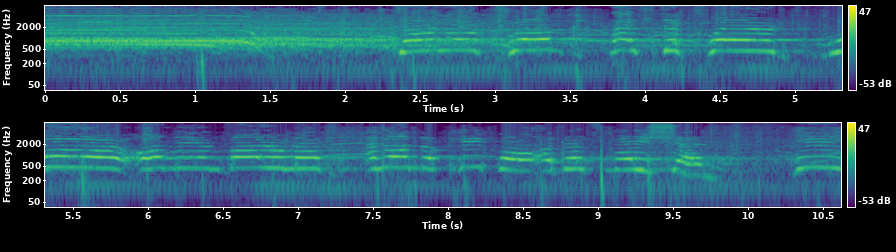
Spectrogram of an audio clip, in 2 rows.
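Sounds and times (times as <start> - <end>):
crowd cheering and whooping: 0.0 - 3.8
speech: 2.4 - 6.3, 7.2 - 10.6.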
